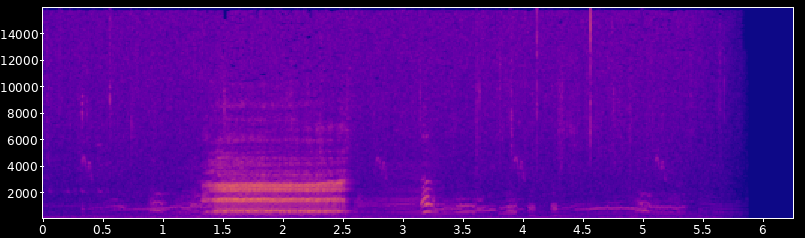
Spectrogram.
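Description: A sheep bleating once: a single wavering baa lasting about a second, starting about a second and a half in, over a faint background with short chirps.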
